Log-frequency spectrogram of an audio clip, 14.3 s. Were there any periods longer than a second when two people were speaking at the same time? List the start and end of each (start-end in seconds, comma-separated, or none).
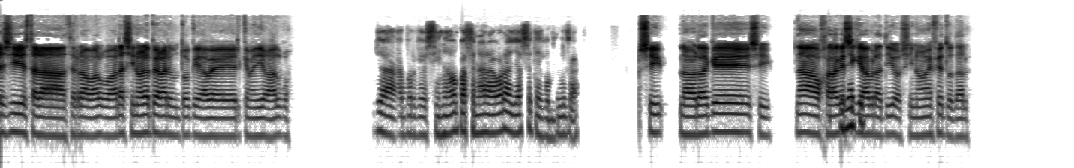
none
